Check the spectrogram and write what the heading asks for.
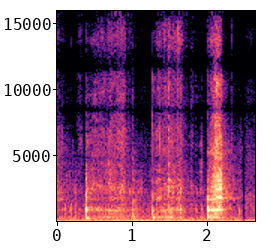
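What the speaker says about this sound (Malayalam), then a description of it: "സവാള ചേർക്കാം." Sliced onions hit a hot pan of oil with mustard seeds and green chillies for a green mango curry, giving a soft sizzle punctuated by several scraping stirs of a spoon, quiet and close.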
